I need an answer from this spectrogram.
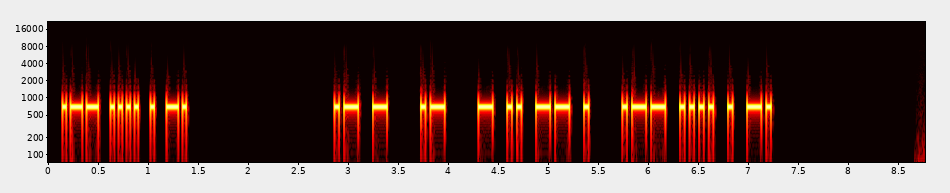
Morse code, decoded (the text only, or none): WHEN AT A TIME WHEN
